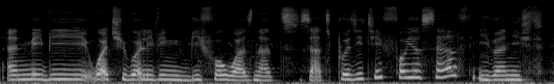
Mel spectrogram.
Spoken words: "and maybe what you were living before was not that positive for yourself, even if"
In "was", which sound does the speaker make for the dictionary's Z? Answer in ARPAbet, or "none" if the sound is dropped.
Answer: Z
